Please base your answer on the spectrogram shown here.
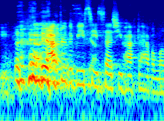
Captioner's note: panel laughs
